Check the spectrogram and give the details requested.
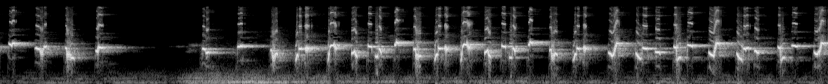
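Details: Lure song of a yellow-vented bulbul in fighting style, played to make other bulbuls respond: a continuous stream of liquid, chattering whistled notes rising and falling, briefly pausing near the start, with a soft low hum beneath.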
